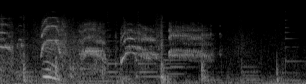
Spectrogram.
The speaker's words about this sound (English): It's that goddamn bird outside my goddamn window. What the hell kind of devil bird chirps at night?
